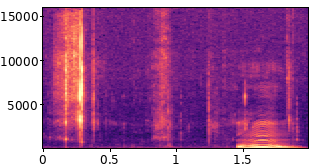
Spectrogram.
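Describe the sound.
A crisp bite into a McIntosh apple makes a sharp crunch near the start, followed by a few faint crackles and then a short voiced murmur.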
